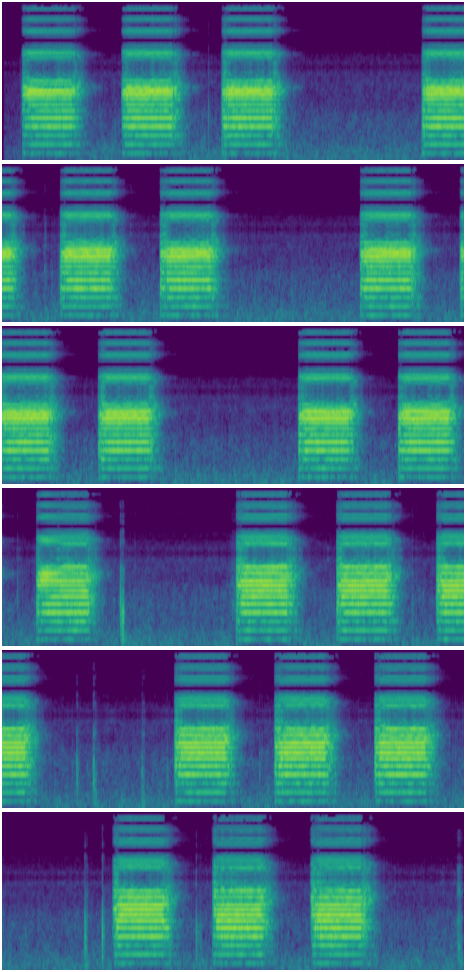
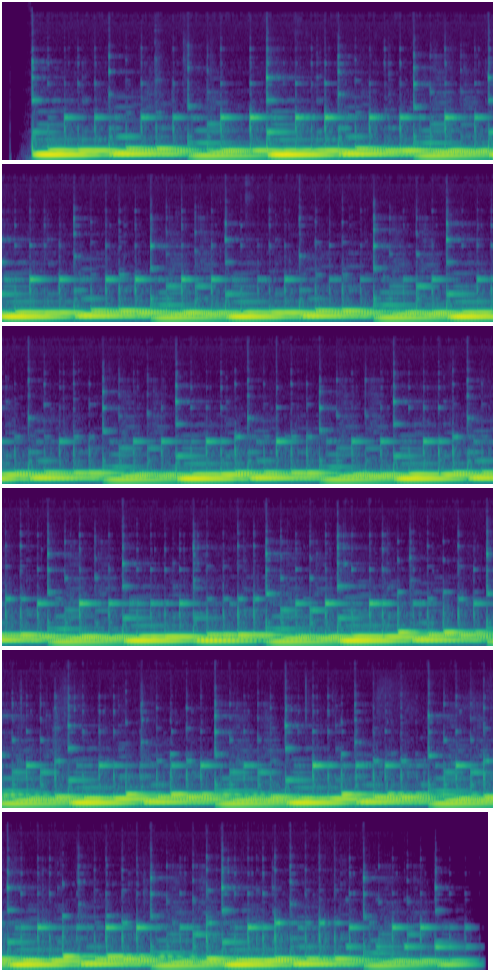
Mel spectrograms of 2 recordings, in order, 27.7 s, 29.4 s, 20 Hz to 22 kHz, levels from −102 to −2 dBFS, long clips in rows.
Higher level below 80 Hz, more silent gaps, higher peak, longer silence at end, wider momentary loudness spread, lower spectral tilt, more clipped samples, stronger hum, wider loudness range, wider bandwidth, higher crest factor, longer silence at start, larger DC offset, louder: second, -72 dBFS vs -66 dBFS; neither; first, 0 dBFS vs -6 dBFS; first, 0.95 s vs 0.1 s; first, 14 LU vs 9 LU; second, 2.5 dB/octave vs -12 dB/octave; neither; neither; about the same, 2 LU vs 2 LU; first, 19.5 kHz vs 3.3 kHz; first, 18 dB vs 12 dB; about the same, 0.2 s vs 0.3 s; neither; first, -15 LUFS vs -19 LUFS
